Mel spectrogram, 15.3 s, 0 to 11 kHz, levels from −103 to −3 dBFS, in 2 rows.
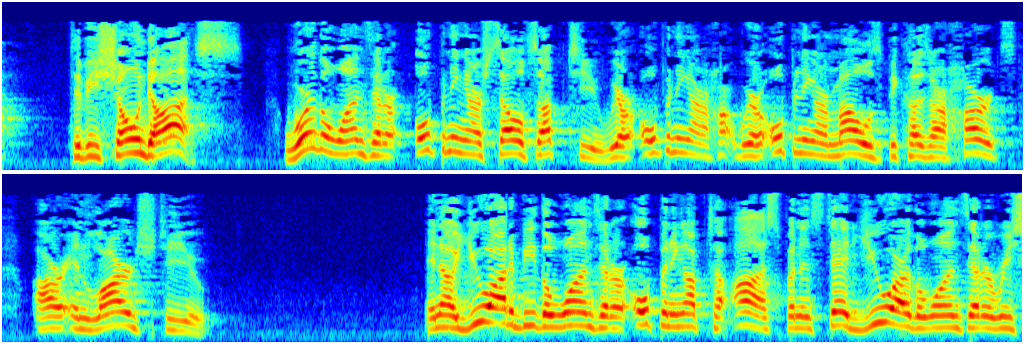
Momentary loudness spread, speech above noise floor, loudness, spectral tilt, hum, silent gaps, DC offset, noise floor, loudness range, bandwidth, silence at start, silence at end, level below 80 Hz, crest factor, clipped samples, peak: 12 LU; 54 dB; -20 LUFS; -5.5 dB/octave; none; none; under 0.1%; -73 dBFS; 5 LU; 8 kHz; 0.55 s; 0 s; -74 dBFS; 20 dB; under 0.1%; -2 dBFS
